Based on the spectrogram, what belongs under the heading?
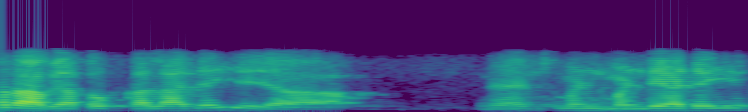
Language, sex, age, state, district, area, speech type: Hindi, male, 18-30, Madhya Pradesh, Gwalior, urban, conversation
